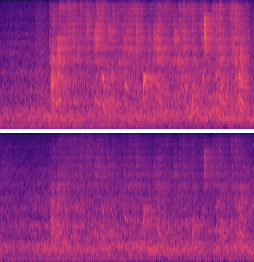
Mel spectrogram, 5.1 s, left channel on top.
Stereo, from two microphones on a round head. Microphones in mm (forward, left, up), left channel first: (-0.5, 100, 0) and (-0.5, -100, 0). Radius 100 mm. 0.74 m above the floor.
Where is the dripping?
65° left (ahead or behind), 1.3 m.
